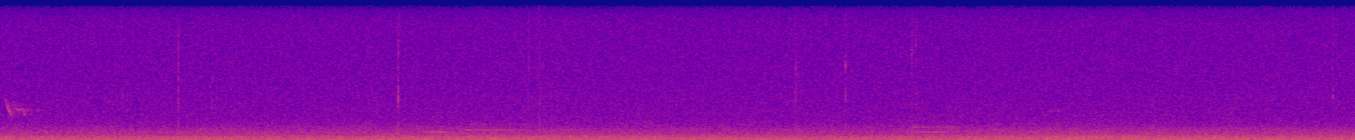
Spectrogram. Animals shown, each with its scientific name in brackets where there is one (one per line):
Blue-headed Vireo (Vireo solitarius)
